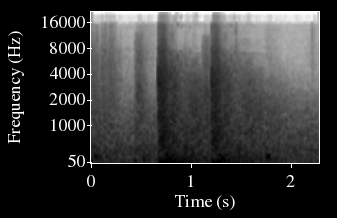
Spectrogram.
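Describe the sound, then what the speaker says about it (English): Enemy artillery fire in the Combat Mission: Battle for Normandy war game, two muffled distant booms about half a second apart with a fainter thump after, under a low battlefield rumble. "That's enemy artillery incoming, but it's way off, so it doesn't matter."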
